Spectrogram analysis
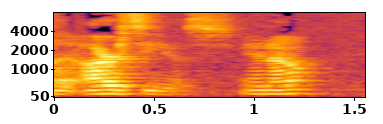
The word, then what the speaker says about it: Arceus: i always called it arceus you know because it's a c not a k you know maybe in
